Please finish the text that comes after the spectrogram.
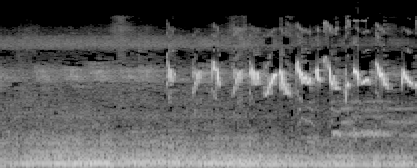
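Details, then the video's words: Lombok lemon-bellied white-eye kept as a cage bird, giving ciak ngejos song as training material. After a hushed start, a lively train of high, swooping chirps comes roughly four times a second. "ciakngejos|Masteran burung kecial kuning"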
